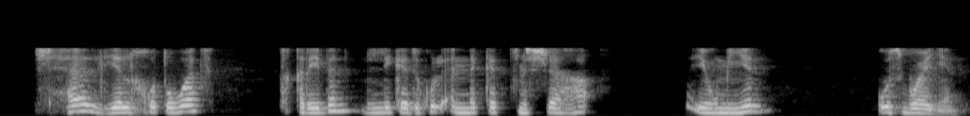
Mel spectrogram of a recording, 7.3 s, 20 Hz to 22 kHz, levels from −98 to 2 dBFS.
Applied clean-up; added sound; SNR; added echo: none; none; none; none.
